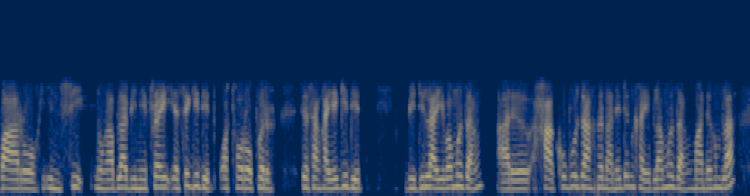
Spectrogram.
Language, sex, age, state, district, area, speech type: Bodo, female, 30-45, Assam, Udalguri, urban, conversation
